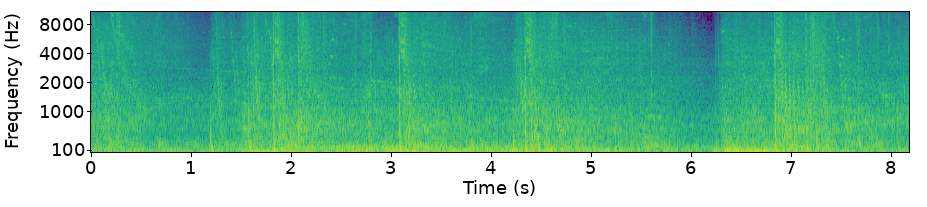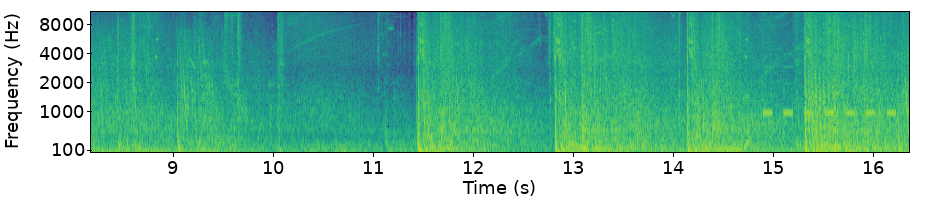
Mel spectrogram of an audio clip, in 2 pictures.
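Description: Rapid gunfire from weapons in Halo Infinite, including shock rifle shots and incoming enemy fire, crackling in dense bursts with booming impacts that continue nearly without a break throughout.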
